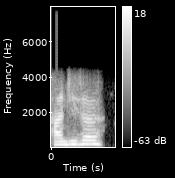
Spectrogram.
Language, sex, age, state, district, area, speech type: Punjabi, male, 18-30, Punjab, Kapurthala, urban, conversation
